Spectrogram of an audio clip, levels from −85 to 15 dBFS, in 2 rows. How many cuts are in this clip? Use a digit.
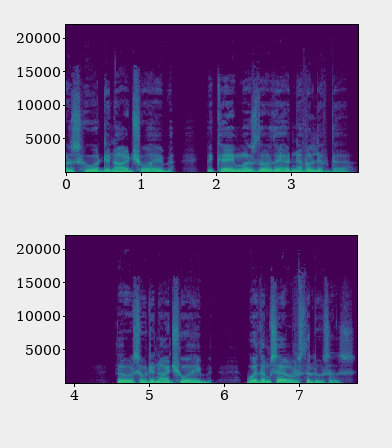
0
